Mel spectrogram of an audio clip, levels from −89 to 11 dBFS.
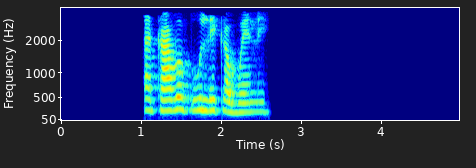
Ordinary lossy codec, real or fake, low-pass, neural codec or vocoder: MP3, 32 kbps; fake; 3.6 kHz; codec, 16 kHz, 0.8 kbps, ZipCodec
